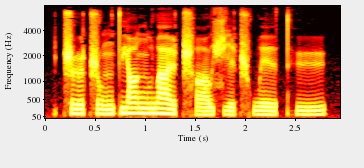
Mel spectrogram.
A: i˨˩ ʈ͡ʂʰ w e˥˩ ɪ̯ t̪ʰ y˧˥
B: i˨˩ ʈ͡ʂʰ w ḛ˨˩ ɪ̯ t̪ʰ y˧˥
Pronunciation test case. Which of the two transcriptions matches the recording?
A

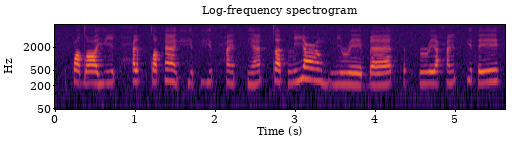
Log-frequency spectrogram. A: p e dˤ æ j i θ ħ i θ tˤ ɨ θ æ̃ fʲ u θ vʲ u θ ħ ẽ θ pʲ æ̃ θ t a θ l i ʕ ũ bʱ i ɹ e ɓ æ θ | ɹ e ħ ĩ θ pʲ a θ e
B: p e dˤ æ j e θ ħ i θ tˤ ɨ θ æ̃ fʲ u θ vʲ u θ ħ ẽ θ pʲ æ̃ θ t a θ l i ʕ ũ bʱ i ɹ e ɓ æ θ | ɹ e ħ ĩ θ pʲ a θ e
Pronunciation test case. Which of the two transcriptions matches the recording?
A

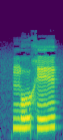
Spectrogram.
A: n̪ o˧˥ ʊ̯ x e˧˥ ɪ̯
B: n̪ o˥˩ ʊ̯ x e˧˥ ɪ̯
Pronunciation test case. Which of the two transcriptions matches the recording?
A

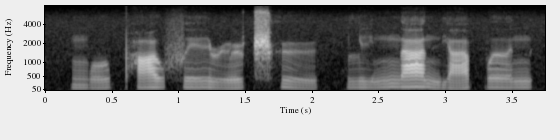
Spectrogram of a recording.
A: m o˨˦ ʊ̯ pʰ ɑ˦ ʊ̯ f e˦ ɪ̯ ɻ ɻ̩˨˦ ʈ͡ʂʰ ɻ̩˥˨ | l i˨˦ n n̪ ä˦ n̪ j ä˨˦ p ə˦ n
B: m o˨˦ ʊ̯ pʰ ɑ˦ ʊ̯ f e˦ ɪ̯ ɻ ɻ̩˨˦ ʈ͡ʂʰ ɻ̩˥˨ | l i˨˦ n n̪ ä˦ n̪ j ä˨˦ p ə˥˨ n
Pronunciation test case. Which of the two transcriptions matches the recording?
A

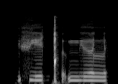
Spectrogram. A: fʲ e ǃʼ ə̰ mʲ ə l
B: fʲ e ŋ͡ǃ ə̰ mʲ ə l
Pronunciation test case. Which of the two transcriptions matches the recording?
A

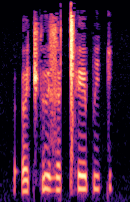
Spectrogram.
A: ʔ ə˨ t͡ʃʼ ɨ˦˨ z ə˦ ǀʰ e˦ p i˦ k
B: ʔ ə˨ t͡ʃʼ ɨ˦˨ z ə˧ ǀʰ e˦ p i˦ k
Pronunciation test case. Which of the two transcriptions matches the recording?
B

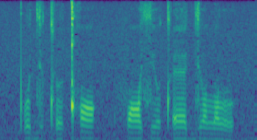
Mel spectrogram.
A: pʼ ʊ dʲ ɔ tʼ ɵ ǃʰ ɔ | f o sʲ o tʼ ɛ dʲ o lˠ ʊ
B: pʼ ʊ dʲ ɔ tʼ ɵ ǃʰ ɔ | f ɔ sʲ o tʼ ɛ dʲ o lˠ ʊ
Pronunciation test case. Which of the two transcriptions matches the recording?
B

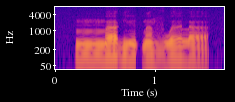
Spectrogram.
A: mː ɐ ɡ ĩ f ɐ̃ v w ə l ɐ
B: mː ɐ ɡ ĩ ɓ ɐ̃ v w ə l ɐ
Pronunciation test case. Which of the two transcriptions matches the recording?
B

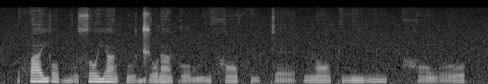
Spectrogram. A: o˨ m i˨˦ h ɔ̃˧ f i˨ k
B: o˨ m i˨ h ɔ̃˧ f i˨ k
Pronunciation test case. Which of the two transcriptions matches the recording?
A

